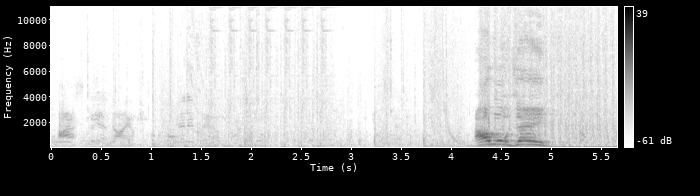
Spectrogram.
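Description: Gunfire in Fortnite, scattered game shots under excited talking, with a louder close burst of shooting near the end as voices continue.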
